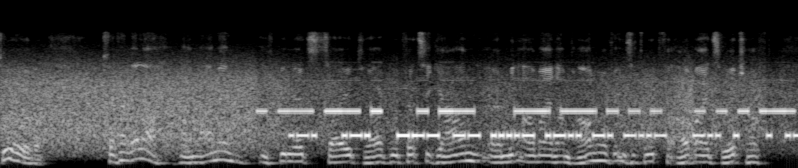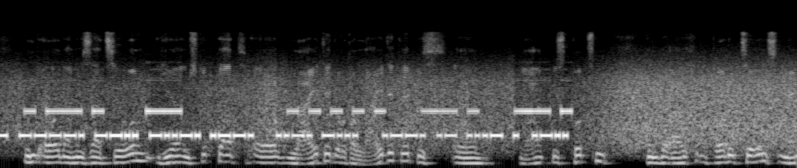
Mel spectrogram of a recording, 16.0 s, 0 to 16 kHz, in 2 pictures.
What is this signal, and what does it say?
Morse code, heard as two keyed tones, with radio static. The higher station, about 11 wpm, 1300 Hz: PA7VRT 5NN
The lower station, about 31 wpm, 720 Hz: R R OM4LNX DE EA9Z/P FB PAVEL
